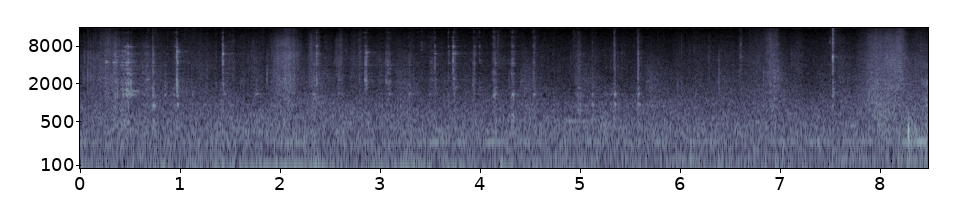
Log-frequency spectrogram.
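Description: A small wrench working the nuts on the exhaust manifold studs, giving light, irregular metallic clicks and taps, roughly three a second.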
